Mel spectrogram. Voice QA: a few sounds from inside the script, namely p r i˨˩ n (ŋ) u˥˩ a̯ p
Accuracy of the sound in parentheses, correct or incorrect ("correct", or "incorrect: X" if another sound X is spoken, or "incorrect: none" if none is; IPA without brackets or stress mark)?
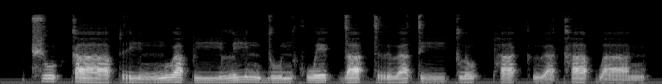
correct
